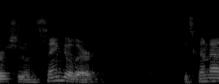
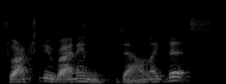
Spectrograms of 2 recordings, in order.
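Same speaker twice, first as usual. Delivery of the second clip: ordinary delivery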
